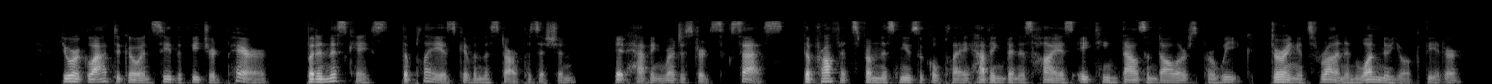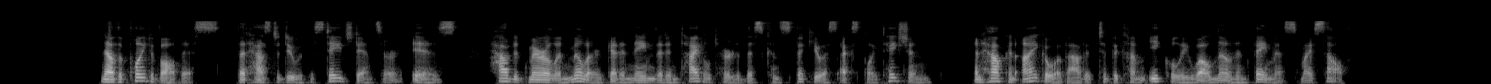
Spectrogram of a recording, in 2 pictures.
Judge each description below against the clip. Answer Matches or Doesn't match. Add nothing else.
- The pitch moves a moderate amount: Doesn't match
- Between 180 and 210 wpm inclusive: Matches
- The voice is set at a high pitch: Doesn't match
